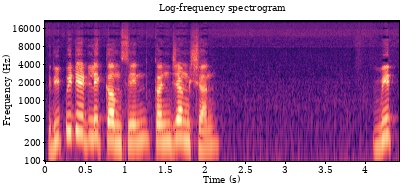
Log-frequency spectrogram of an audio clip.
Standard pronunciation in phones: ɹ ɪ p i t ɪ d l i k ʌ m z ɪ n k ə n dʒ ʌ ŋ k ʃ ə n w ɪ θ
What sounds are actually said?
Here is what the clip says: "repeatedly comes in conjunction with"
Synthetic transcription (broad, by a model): ɹ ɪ p i t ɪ d l i k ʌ m s ɪ n k ə n dʒ ʌ ŋ k ʃ ə n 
